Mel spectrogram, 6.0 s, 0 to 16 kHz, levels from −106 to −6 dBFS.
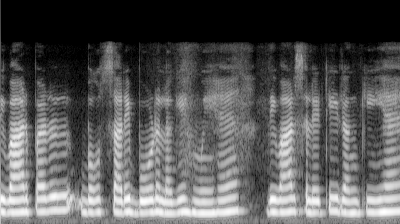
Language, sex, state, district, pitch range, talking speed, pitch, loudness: Hindi, female, Maharashtra, Washim, 195-210 Hz, 130 wpm, 200 Hz, -15 LUFS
